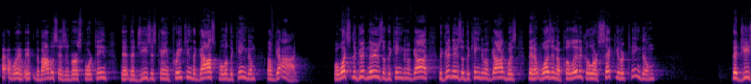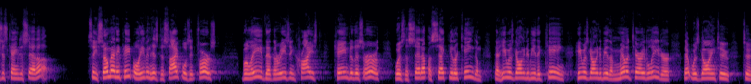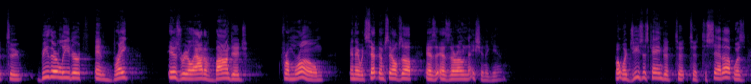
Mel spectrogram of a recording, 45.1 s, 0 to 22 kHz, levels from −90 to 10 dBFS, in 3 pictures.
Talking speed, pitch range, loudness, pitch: 175 wpm, 180-225 Hz, -28 LUFS, 205 Hz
